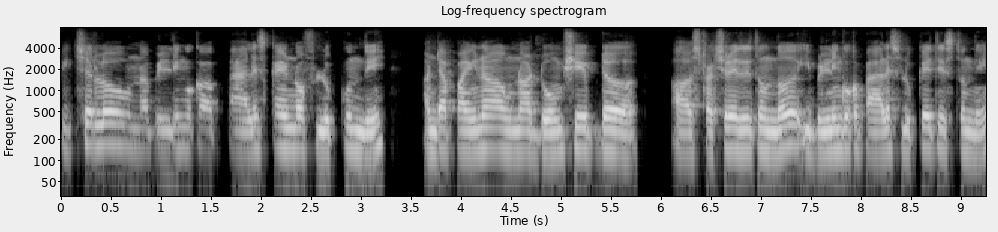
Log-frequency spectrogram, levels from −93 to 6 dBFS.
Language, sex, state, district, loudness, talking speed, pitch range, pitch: Telugu, male, Andhra Pradesh, Krishna, -17 LUFS, 170 wpm, 130-145 Hz, 135 Hz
